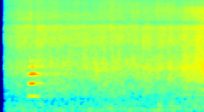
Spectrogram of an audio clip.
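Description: A car's tyres hissing on a wet, muddy dirt road, the noise swelling slightly toward the end as it approaches. A single short high chirp sounds about a third of a second in.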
